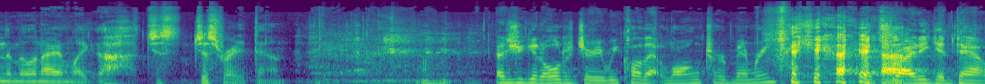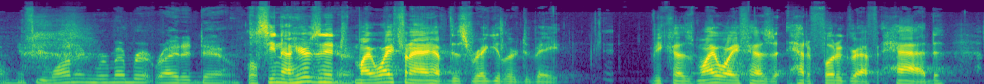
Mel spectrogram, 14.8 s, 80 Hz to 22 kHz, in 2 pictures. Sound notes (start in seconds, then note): 2.3 audience laughs; 5.8 laughs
